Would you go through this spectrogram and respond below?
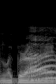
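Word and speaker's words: Lagrein: We were always told it rhymes with wine, Lagrine.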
